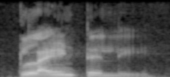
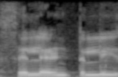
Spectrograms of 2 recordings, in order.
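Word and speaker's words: clientele: Regular user of place restaurant इसी, क्लाइंटली या सिलेंटली इसको भी पढ़ते हैं, क्लाइंट हम लोग पढ़ते हैं ना, तो क्लाइंट से क्लाइंटली प्रोनाउंसिएशन रख सकते हैं, लेकिन शुद्ध जो प्रोनाउंसिएशन होता है सिलेंटली इसको पढ़ते हैं।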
